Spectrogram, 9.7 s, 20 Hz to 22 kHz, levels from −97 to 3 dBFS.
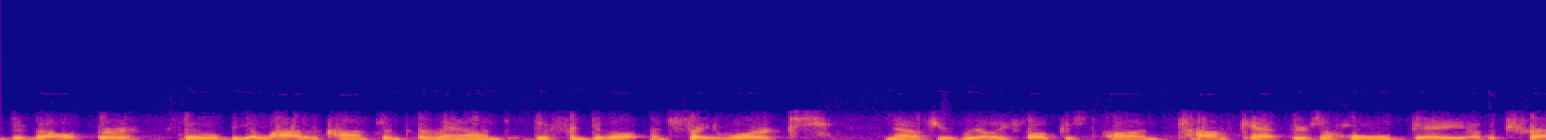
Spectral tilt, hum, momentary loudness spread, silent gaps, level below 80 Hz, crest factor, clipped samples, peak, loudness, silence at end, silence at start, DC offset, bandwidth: -10.5 dB/octave; none; 7 LU; none; -70 dBFS; 20 dB; under 0.1%; 0 dBFS; -22 LUFS; 0 s; 0 s; under 0.1%; 4.5 kHz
